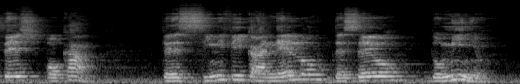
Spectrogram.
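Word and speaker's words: תשוקה: Es la palabra en hebreo que se escribe T-S-U-Q-A. La pronunciación es Tesh-O-K, que significa anhelo, deseo, dominio.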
